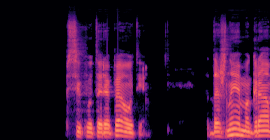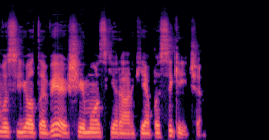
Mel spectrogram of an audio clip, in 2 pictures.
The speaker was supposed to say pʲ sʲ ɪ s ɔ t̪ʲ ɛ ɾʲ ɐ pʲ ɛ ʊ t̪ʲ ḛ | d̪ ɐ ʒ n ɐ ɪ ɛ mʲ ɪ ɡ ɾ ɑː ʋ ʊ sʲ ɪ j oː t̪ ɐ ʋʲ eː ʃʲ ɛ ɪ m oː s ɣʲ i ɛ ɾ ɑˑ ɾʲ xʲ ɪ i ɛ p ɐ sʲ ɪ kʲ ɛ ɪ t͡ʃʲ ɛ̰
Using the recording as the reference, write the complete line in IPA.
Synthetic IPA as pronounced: pʲ sʲ ɪ x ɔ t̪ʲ ɛ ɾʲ ɐ pʲ ɛ ʊ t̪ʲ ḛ | d̪ ɐ ʒ n ɐ ɪ ɛ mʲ ɪ ɡ ɾ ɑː ʋ ʊ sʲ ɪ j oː t̪ ɐ ʋʲ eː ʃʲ ɛ ɪ m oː s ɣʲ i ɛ ɾ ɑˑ ɾʲ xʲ ɪ j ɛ p ɐ sʲ ɪ kʲ ɛ ɪ t͡ʃʲ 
